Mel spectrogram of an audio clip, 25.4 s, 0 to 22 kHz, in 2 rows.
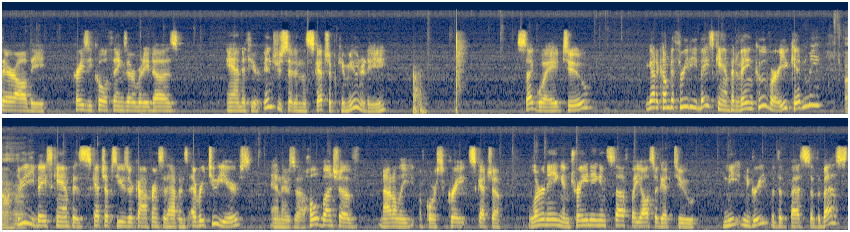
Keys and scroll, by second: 0.0-1.0 typing, 2.4 shift+1, 3.5 m, 7.8-11.1 typing, 13.8 l, 16.1-17.6 typing, 20.7 space, 22.2 super+c, 22.9-24.9 typing.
